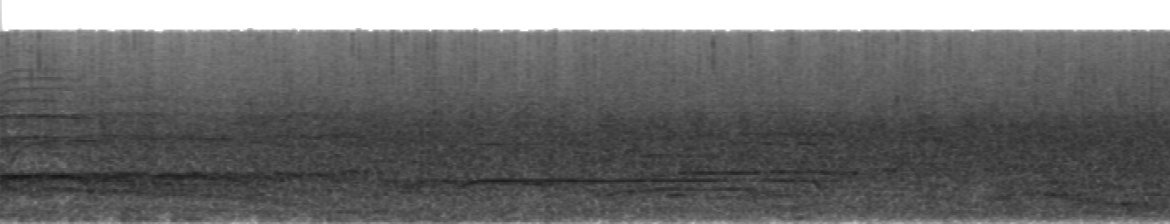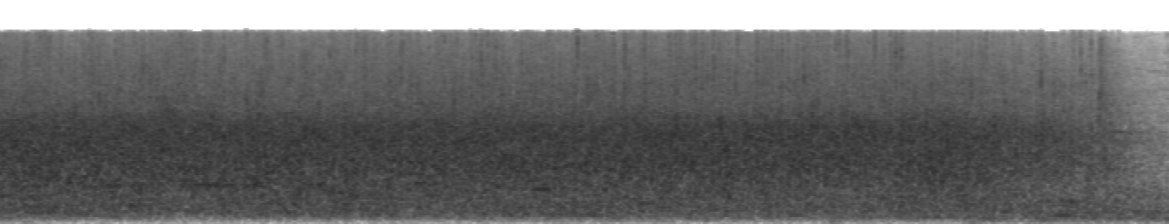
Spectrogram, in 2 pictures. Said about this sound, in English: You guys all applaud for that. That's pretty good.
